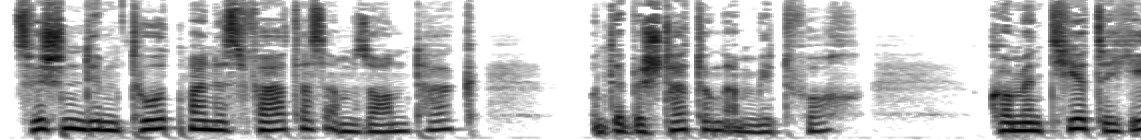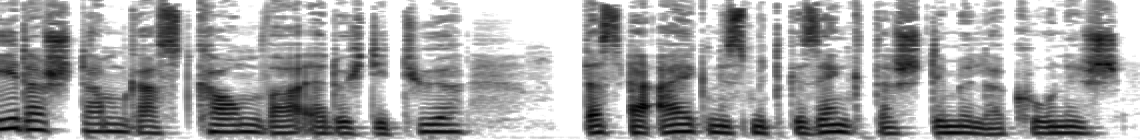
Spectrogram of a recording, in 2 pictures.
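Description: A woman narrating a literary text in the first person, with a measured, restrained and sober delivery on a close studio microphone. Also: low-pitched, breathy edge, dry recording. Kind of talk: literary reading of a memoir-like novel.

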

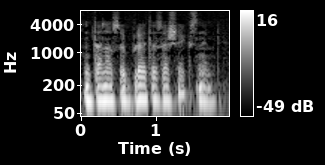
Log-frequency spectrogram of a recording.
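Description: An actor playing a cynical, world-weary private detective in a German radio drama, with a terse, dry, gravelly delivery. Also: male voice, deep voice, completely flat delivery, normal speed, a little mellow, exaggerated voice. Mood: dry, wary. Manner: terse, dry, matter-of-fact. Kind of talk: German radio drama acting and first-person narration.

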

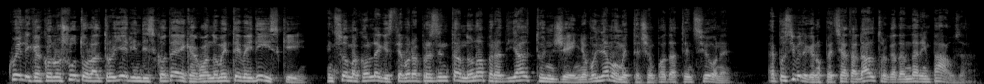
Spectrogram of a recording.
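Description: An actor playing a pompous, easily exasperated chorus leader narrating a radio drama in declamatory style. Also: male voice, on the high side, lively intonation, rapid-fire.

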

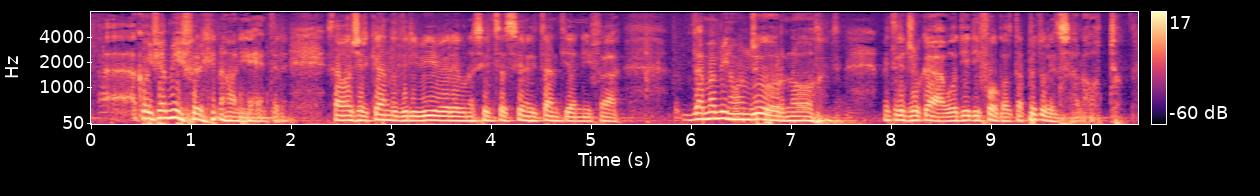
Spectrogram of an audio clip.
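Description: A man's voice: medium pitch, moderate pace, warm tone, a little hiss or hum, close to an everyday voice. An actor in a radio play voicing a French philosopher and writer, ironic, reflective and self-deprecating, telling his thoughts theatrically. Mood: wry, animated. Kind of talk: radio play dialogue and monologue.

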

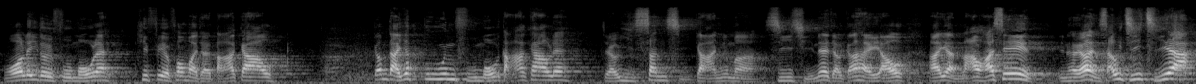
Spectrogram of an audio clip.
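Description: High-pitched male stand-up comic, echoey hall. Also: lively intonation, normal speed, fairly bright tone. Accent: Hong Kong Cantonese. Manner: colloquial, exaggerated, rhetorical questioning. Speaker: stand-up comedian. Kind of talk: stand-up comedy monologue. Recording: echoey hall, faint background noise.

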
